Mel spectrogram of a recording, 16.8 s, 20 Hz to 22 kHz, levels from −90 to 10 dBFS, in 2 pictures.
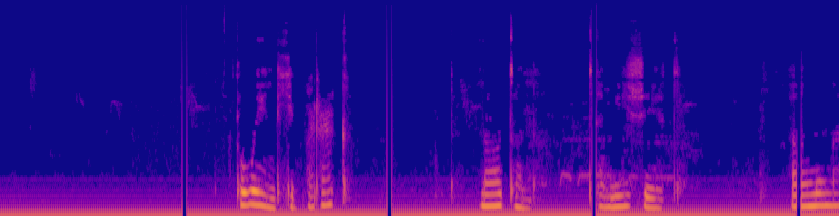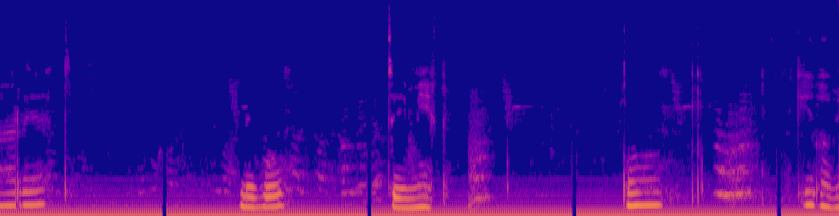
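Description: A speech recording carries mains hum throughout: a steady 50 Hz tone sitting only around 10 dB below the speech, loud enough to underpin every pause. It points to a ground loop or a nearby transformer feeding the power line into the signal. On a spectrogram it shows as an unbroken horizontal line at 50 Hz, with fainter low harmonics stacked above it. In the waveform a regular low-frequency ripple rides under everything and never drops to a flat baseline.

The speech is also broken by a gap at a join of encoded pieces roughly every 2 s, at 1.83, 3.88, 5.92, 7.97, 10.02, 12.07, 14.12 and 16.16 s. Each gap lasts about 48 to 50 ms, and the sound resumes exactly where it left off. The regular spacing suggests the audio was encoded in separate 2-second pieces and joined without trimming. The encoder's start-up delay and the padding of each piece's last frame were both left in. A waveform shows a short flat-line dropout with abrupt, slightly smeared edges. 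The spectrogram shows a thin vertical blank stripe cutting through the speech.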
